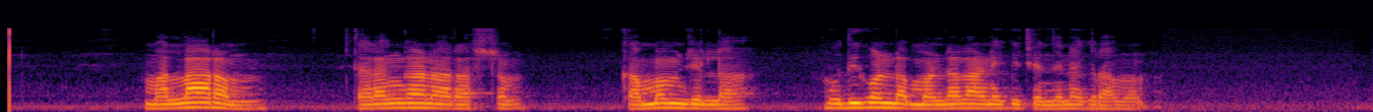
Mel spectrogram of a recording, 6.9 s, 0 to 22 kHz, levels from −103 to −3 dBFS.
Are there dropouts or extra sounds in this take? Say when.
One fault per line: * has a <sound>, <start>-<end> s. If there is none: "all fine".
all fine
